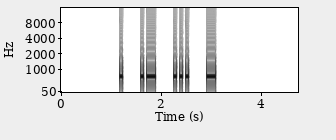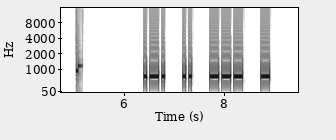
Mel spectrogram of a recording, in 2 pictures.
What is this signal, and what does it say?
Morse code, heard as a keyed tone, about 20 wpm, spaced as for 15 wpm, 700 Hz. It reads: EAST RIOT
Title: 061 Lesson 11f - Letter h - Words 20wpm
